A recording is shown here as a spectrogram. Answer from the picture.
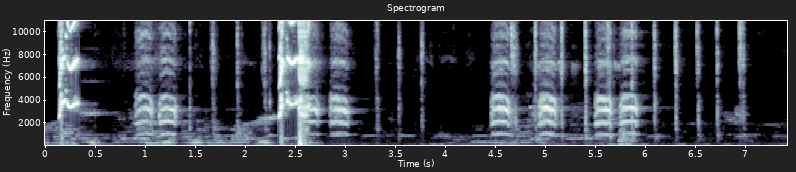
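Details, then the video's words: Very tame, highly vocal rainbow lorikeet gives two harsh, shrill screeches and bursts of short, nasal chattering notes in quick pairs and triplets, some almost speech-like. "BURUNG NURI PELANGI JINAK BANGET LUCU GACOR"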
